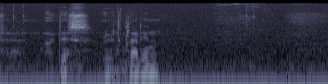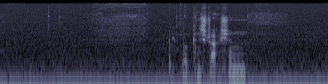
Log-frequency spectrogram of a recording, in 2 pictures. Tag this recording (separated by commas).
Speech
